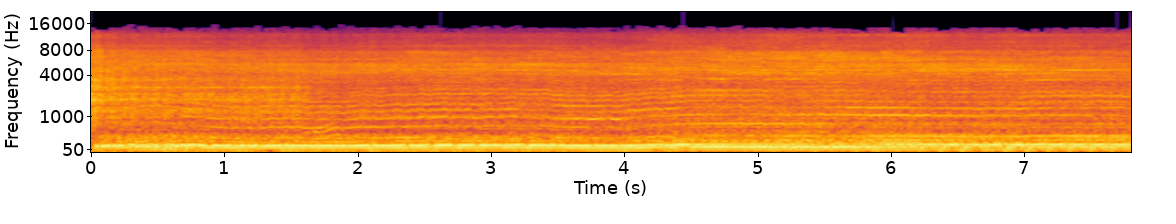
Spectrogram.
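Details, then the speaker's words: Forester STI build on second cold start with a quick base map and possibly a small exhaust leak; power steering fully drained, not yet bled: wavering whine over the deep engine note, rising with revs, from air in the pump. "I could make the power steering noise go away, but man, does she sound good, guys."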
